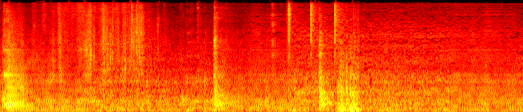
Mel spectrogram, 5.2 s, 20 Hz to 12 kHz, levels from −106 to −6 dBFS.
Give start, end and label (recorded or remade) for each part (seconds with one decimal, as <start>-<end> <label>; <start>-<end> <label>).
0.0-0.9 remade; 0.9-2.2 recorded; 2.2-2.9 remade; 2.9-4.5 recorded; 4.5-5.2 remade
